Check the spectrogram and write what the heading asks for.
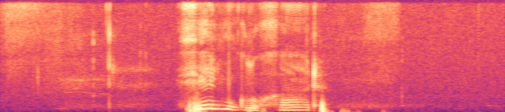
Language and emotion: Russian, sad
